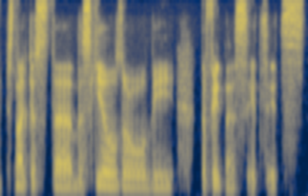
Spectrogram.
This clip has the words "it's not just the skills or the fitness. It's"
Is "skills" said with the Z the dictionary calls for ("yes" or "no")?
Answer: yes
